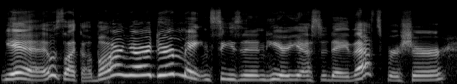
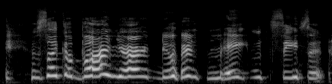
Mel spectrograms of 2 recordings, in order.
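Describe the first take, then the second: First: Composed folksy delivery, no laughing; straight-faced. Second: Breaking into laughter mid-line; cracking up. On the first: Acted. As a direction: deliver the silly line with a straight face. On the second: Real, not acted. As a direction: try the line and fail, laughing through it. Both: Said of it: "say this with a straight face".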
